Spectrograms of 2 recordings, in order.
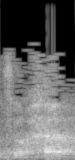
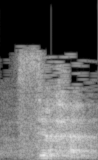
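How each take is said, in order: First: سرحان said sarhan, open a on the first syllable, meaning distracted; سرحان with an open a after the s; sarhan with fatha. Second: السرحان said as-sirhan, short i after the s, meaning the fox; السرحان with a clear i on the first syllable; sirhan with kasra. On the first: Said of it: "فأنت سرحان ولا سرحان". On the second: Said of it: "بكسر السين". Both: Shown as a demonstration.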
